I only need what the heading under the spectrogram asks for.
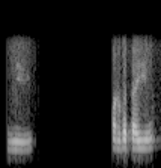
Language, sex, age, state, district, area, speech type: Urdu, male, 18-30, Bihar, Purnia, rural, conversation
